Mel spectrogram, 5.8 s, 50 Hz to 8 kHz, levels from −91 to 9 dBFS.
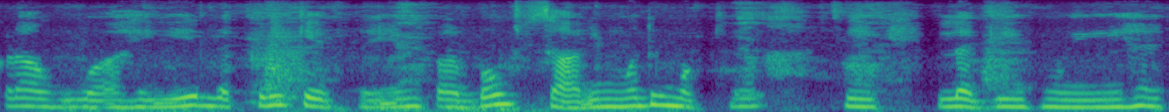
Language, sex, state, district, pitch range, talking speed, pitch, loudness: Hindi, female, Punjab, Fazilka, 190-210 Hz, 155 wpm, 200 Hz, -17 LUFS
